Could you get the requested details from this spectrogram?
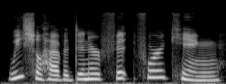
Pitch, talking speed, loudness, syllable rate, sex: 240 Hz, 240 wpm, -16 LUFS, 4.7 syllables/s, female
